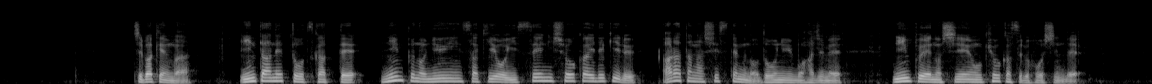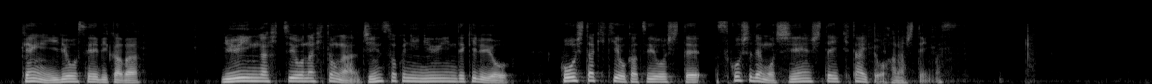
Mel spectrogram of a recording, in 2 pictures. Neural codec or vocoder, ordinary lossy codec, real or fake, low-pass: codec, 16 kHz, 16 kbps, FreqCodec, smaller model; none; fake; none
